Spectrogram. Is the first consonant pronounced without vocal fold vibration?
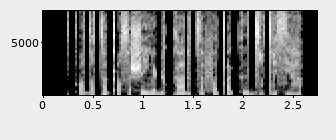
yes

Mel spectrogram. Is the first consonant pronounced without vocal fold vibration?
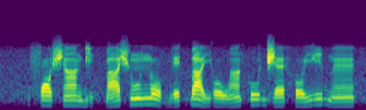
yes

